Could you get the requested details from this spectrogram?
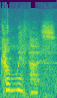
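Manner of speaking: tender, gentle, loving soft whisper. A game master voices a series of whispers the party hears, gentle and loving. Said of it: "sort of like this very gentle tone".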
